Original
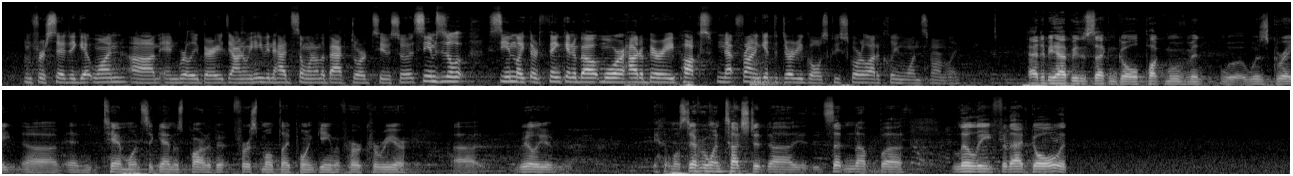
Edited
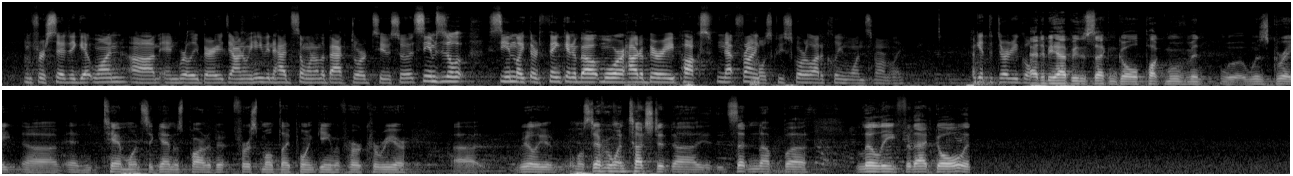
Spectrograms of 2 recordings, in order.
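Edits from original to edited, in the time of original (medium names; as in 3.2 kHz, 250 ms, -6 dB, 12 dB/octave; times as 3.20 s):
7.57–8.13 s: move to 10.28 s
18.57–19.53 s: delete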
